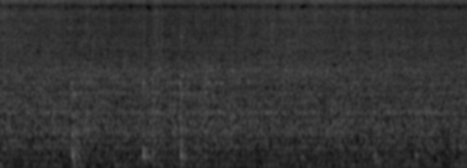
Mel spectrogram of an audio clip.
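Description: Sliced mushrooms and onions in cream sizzling steadily in a frying pan as they are stirred with wooden chopsticks, with a few soft stirring sounds in the first couple of seconds.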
